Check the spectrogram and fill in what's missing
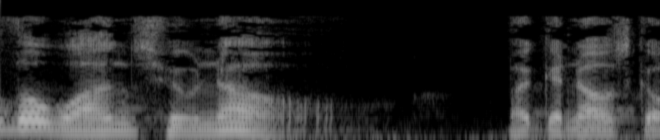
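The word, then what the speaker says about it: gnosko (γινώσκω): Agapao and gnosko, G-I-N long O-S-K long O, gnosko.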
